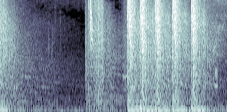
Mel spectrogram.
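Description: Video game battle with gunfire and rockets: after a quieter rumbling stretch, bursts of loud sharp shots and blasts erupt in quick succession, dense and close.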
